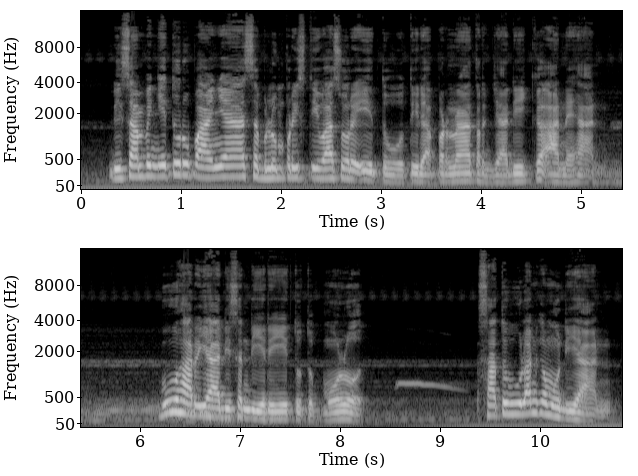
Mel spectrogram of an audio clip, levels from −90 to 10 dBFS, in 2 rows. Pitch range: 110-155 Hz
